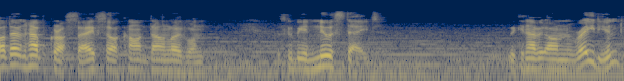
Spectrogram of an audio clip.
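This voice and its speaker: A man's voice: mid-range voice, muffled recording. A man hosting a let's play, chatting casually and self-mockingly while reading game menus aloud. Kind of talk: casual gameplay commentary.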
